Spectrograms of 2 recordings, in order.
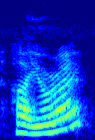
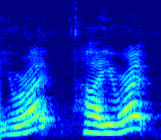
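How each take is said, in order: First: High, lilting "Hi, you all right?"; chirpy rising British greeting; cheery greeting. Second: Bright, high "You all right?" with a lift at the end; breezy British hello; sing-song casual greeting; cheery greeting. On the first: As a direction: toss it off as a casual hello. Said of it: "But you say". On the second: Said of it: "You say". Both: Shown as a demonstration.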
